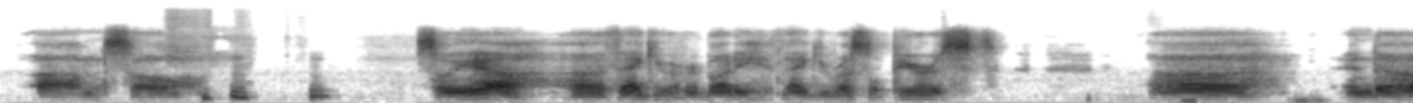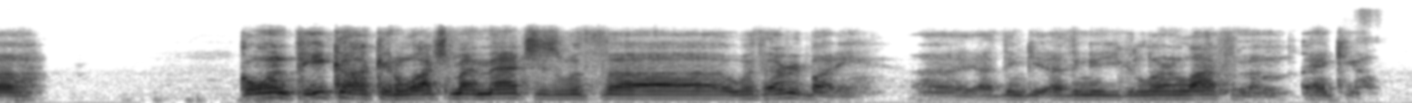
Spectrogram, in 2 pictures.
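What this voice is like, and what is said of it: Bad, unconvincing impression. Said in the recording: “worst impression. ... shambolic. ... there's a bit of a miss on that one”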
